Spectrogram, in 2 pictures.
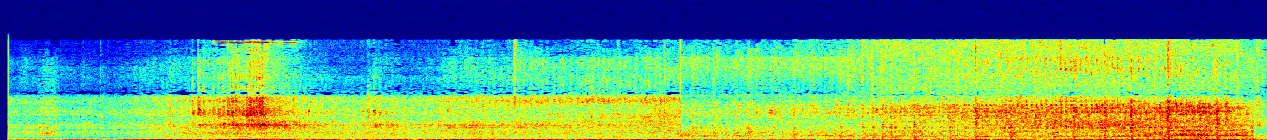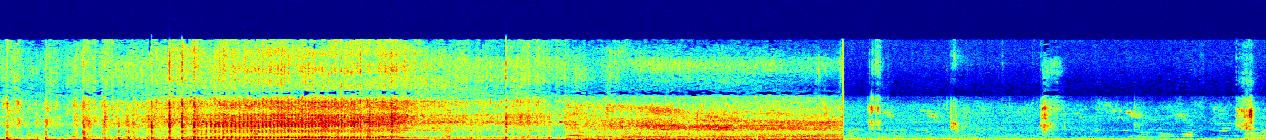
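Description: Road vehicle driving, with a heavy low rumble and wind noise on the microphone and voices now and then. Near the end the rumble cuts off suddenly, leaving quieter outdoor sound with voices.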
